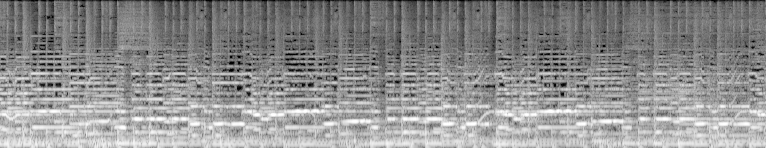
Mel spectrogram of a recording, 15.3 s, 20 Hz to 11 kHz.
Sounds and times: bass 0.0 - 15.3
drums 0.0 - 15.3
flute 0.0 - 15.3
guitar 0.0 - 15.3

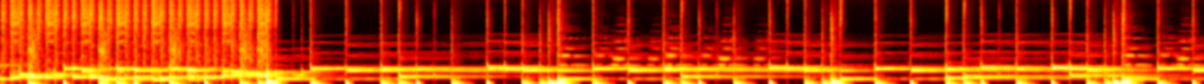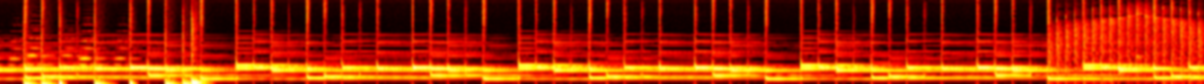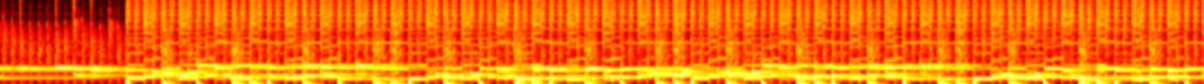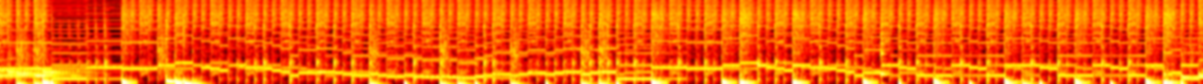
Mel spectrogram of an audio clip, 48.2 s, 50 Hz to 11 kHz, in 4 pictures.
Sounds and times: drums 0.0 - 14.2
drums 22.5 - 48.1
synth 22.5 - 48.1

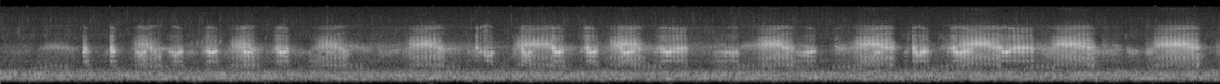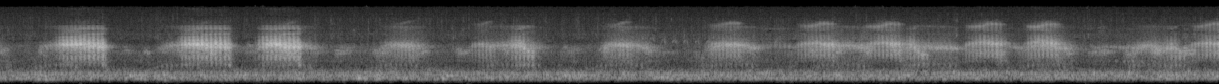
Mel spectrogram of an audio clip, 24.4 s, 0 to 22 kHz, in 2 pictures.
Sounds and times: river 0.0 - 24.3
Frogs croacking 0.4 - 24.3

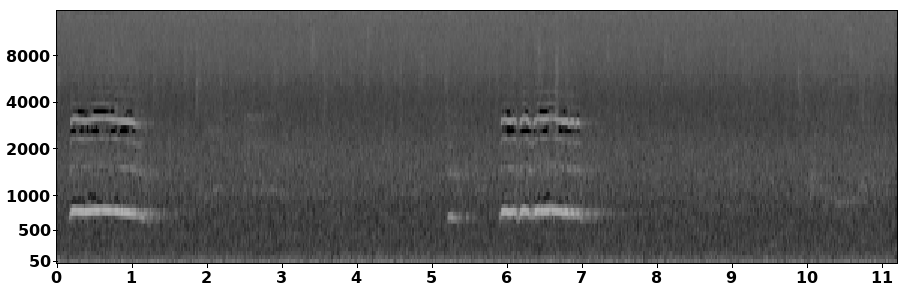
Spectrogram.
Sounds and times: owl 5.2 - 7.2

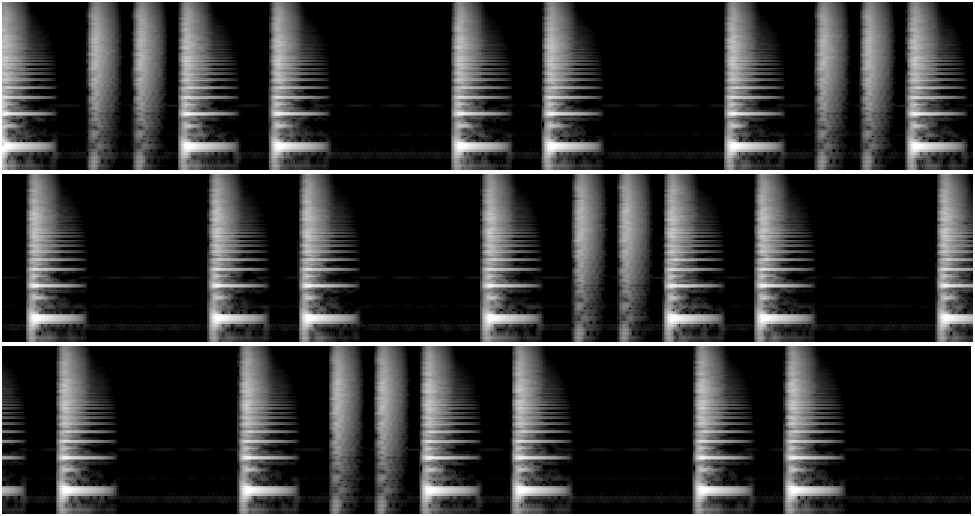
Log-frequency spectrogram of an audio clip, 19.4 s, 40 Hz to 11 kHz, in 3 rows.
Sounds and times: drums 0.0 - 2.1
drums 5.0 - 6.9
drums 9.8 - 11.8
drums 14.6 - 16.7

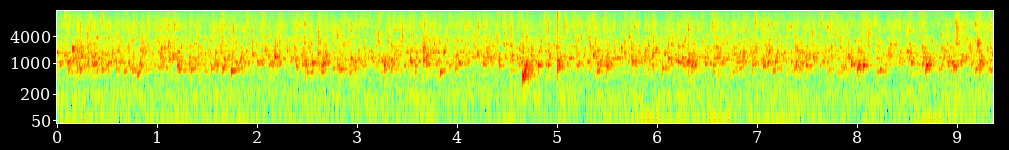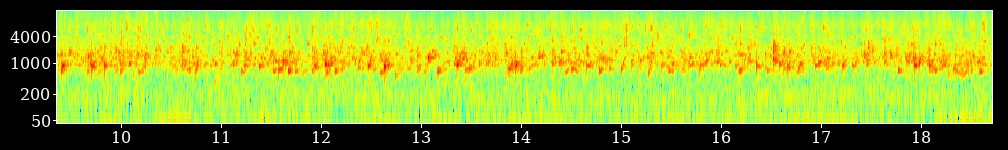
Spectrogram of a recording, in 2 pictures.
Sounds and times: stream recorded flowing under a bridge 0.0 - 18.7

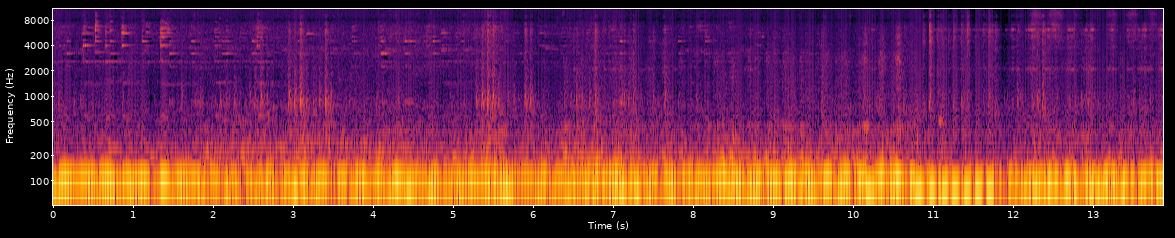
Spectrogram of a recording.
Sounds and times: cow bell 0.0 - 8.8

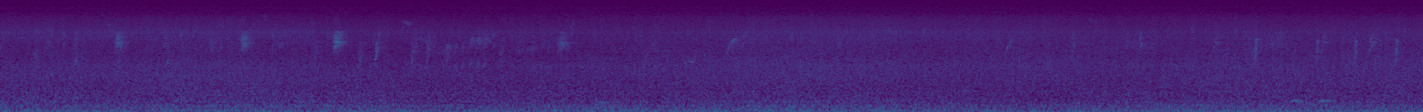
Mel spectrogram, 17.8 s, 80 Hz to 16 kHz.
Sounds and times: wind 0.0 - 17.7
birds 14.1 - 17.7

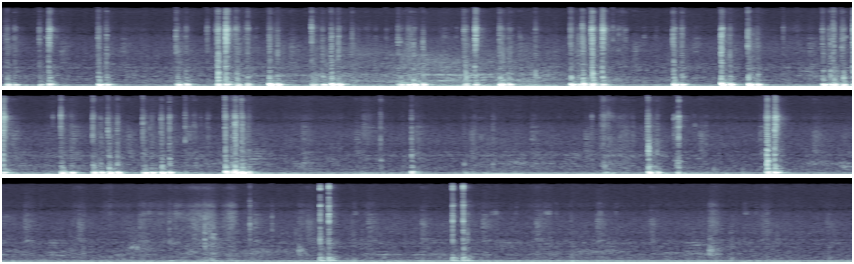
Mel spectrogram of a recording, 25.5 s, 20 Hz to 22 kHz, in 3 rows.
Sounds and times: typing at the laptop keyboard 0.0 - 11.1
typing at the laptop keyboard 14.4 - 16.4
typing at the laptop keyboard 20.1 - 20.4
typing at the laptop keyboard 21.5 - 21.8

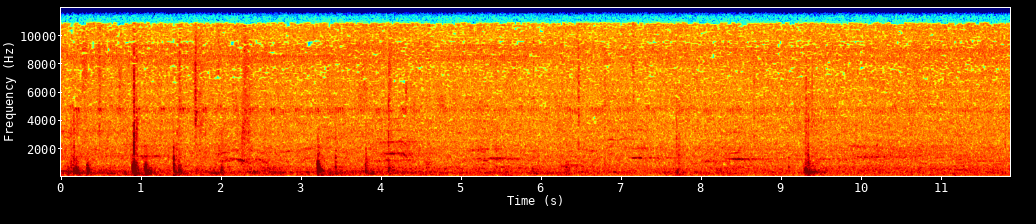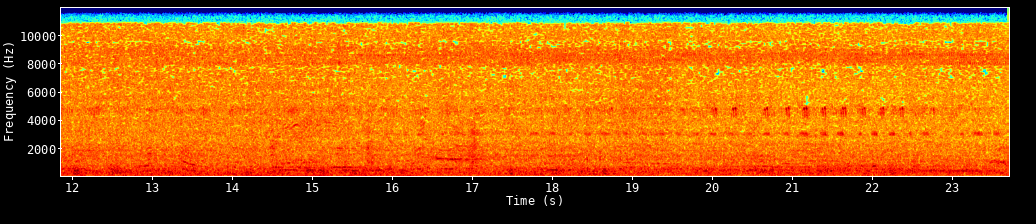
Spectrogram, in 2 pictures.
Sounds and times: crickets 0.0 - 4.6
crickets 17.0 - 23.7

